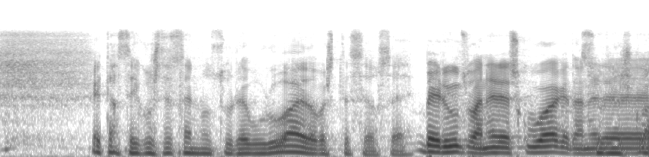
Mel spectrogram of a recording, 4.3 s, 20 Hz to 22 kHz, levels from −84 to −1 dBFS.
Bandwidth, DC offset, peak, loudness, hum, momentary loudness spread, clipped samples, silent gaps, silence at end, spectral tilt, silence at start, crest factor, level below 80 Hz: 10.5 kHz; under 0.1%; -12 dBFS; -28 LUFS; none; 13 LU; under 0.1%; none; 0 s; -7 dB/octave; 0 s; 16 dB; -54 dBFS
